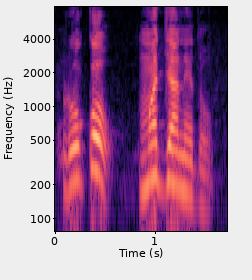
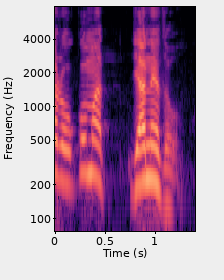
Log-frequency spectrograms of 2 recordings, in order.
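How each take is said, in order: First: "रोको", then a break, "मत जाने दो" as one phrase; pause after रोको. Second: "रोको मत" as one phrase, a break, then "जाने दो" louder; pause after मत. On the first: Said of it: "एक ही बात को दो बार". ("रोको" के बाद विराम, फिर "मत जाने दो" साथ में) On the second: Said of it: "मैंने ऐसे थोड़ी कहा था". ("रोको मत" साथ में, विराम, फिर "जाने दो") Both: Shown as a demonstration.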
